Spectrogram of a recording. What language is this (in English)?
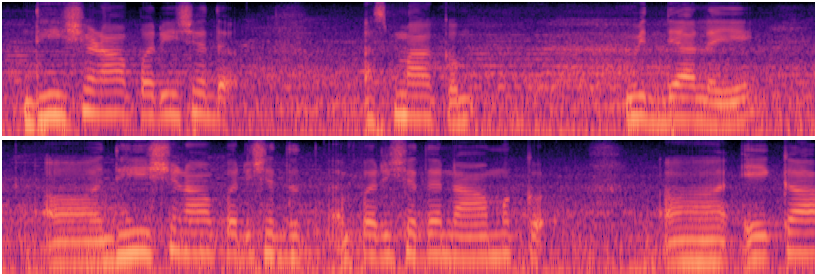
Sanskrit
